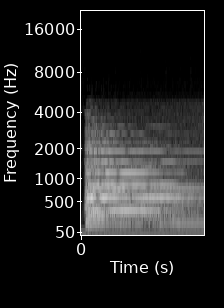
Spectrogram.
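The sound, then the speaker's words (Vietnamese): A temple bell rings from the monastery below in the mountains. One loud strike blooms into a rich, humming tone that fades slowly over a couple of seconds. “Gió đưa tiếng chuông chùa từ phía dưới vọng lên, khiến người nghe như trút hết phiền tục.”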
